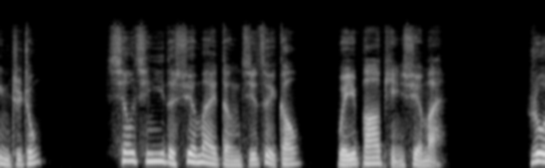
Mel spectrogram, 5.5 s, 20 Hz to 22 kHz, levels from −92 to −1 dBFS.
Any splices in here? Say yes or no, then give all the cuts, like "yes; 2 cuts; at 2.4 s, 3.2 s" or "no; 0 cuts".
no; 0 cuts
